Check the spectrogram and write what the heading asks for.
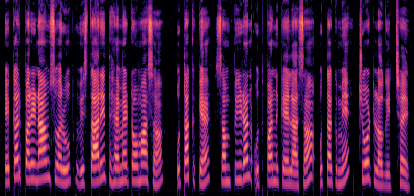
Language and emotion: Maithili, neutral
